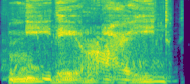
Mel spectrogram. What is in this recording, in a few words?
Female Jinyu Play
